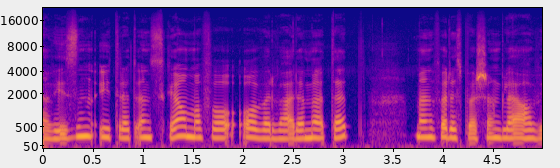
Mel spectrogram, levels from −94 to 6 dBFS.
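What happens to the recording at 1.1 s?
At 1.1 s the speech carries on without any dropout, glitch or distortion, and the audio is intact there.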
